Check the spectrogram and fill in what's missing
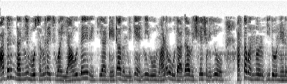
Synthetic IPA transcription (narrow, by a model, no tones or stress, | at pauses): aːd̪ɐɾind̪ɐniːʋusɐŋɡɾɐɦisuʋɐjaːʋud̪e̞ːɾiːt̪ijɐɖeːʈaːd̪o̞nd̪iɡe̞niːʋumaːɽɐbɐːʋud̪aːd̪ɐʋiʃlɛːʃɐɳɛju | ɐɾt̪ʰɐʋɐnːuid̪uniːɽu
